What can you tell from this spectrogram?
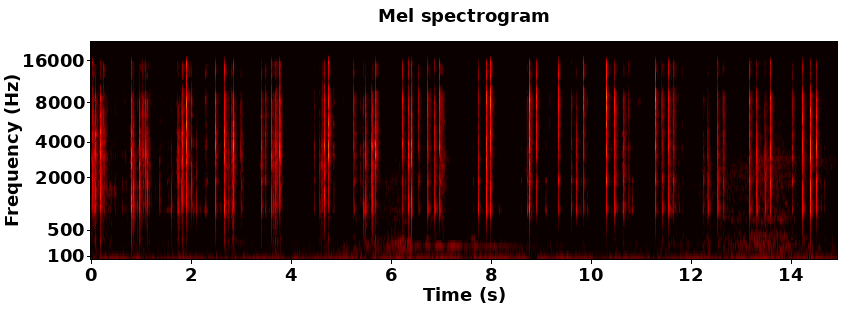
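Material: Plastic.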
